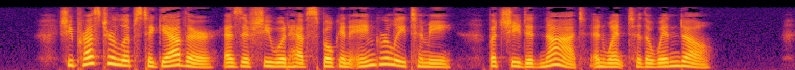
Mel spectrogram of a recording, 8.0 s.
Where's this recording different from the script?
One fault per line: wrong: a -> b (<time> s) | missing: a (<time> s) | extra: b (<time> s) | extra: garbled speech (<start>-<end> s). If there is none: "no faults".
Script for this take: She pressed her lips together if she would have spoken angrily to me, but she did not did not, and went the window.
extra: as (2.2 s)
missing: did not (5.8 s)
extra: to (6.3 s)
